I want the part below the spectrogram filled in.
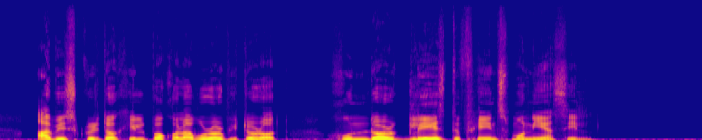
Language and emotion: Assamese, neutral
